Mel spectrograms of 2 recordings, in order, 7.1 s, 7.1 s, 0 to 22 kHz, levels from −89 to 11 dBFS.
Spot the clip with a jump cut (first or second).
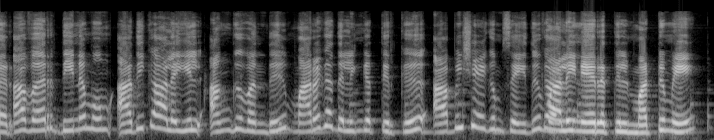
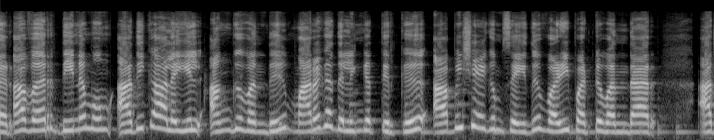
first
